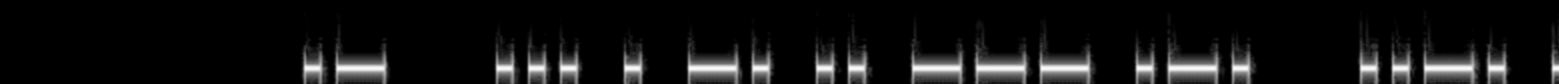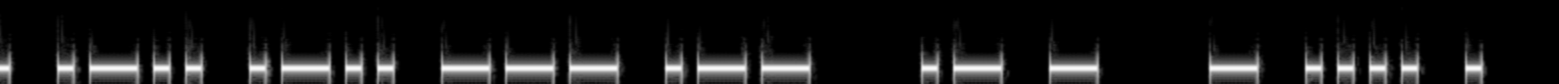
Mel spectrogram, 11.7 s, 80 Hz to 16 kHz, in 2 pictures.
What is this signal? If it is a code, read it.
Morse code, heard as a keyed tone, about 20 wpm, 700 Hz. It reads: A SENIOR FELLOW AT THE
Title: Sets of 5 Words Encore 20wpm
